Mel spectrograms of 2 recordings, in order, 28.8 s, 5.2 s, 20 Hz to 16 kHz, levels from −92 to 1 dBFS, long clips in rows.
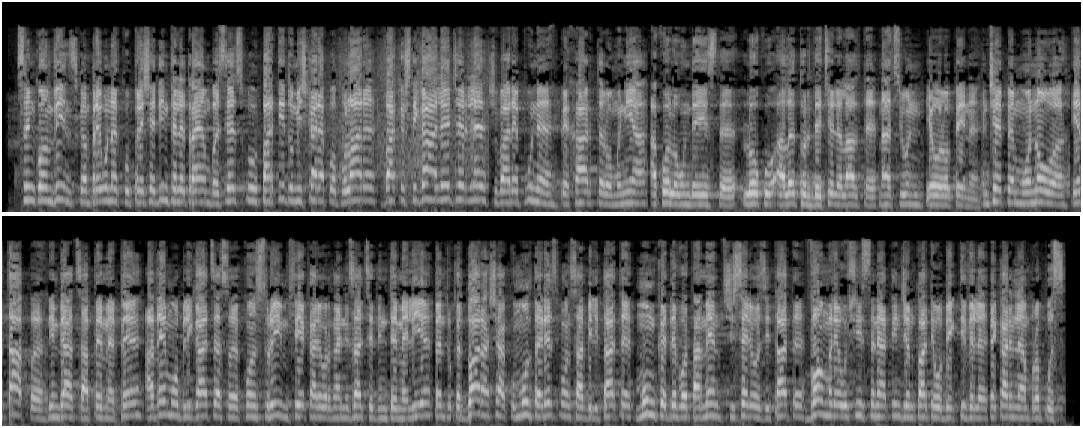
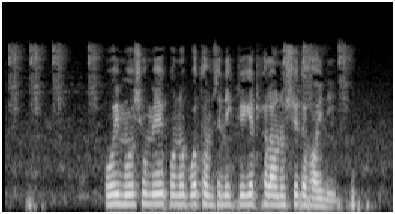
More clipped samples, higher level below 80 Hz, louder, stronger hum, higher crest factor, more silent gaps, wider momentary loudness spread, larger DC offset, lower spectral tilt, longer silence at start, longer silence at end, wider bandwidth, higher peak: neither; second, -66 dBFS vs -56 dBFS; second, -23 LUFS vs -19 LUFS; neither; about the same, 16 dB vs 16 dB; neither; second, 4 LU vs 19 LU; neither; second, -1.5 dB/octave vs -7 dB/octave; about the same, 0.2 s vs 0.15 s; second, 0.2 s vs 0.35 s; first, 11 kHz vs 7.6 kHz; second, -8 dBFS vs -4 dBFS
